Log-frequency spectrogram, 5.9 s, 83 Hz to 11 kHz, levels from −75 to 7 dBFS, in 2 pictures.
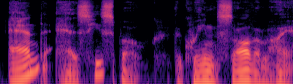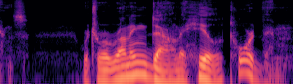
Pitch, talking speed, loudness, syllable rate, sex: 100 Hz, 175 wpm, -19 LUFS, 4.4 syllables/s, male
